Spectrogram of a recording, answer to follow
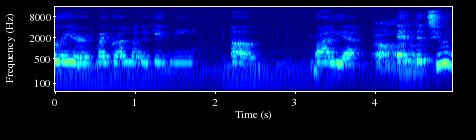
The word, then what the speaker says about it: Malia: Did I say that properly, or do you need to correct me on how I pronounce it? I need to correct you a little bit, It is Malia.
